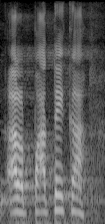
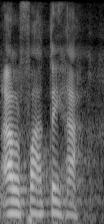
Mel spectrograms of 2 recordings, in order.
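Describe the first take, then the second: First: The word is said with a Javanese accent. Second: The word is said with standard Arabic sounds. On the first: "lidahnya beliau itu lidah Jawa" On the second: "bukan Al-Fatihah"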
